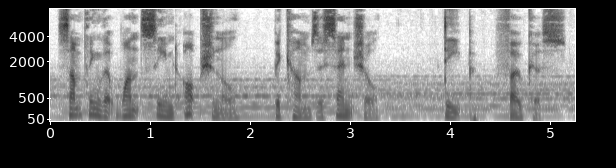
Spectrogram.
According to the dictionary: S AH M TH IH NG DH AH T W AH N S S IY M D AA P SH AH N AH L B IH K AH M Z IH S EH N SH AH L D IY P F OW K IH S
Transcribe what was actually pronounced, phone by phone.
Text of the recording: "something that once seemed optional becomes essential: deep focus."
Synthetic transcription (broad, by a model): S AH M TH IH NG DH AH T W AH N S S IY M D AA P SH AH N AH L B IH K AH M Z IH S EH N SH AH L D IY P F OW K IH S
